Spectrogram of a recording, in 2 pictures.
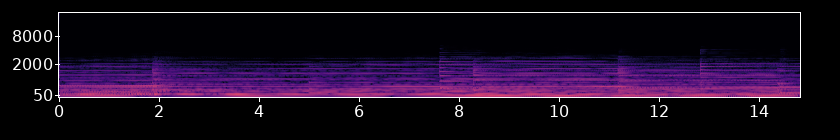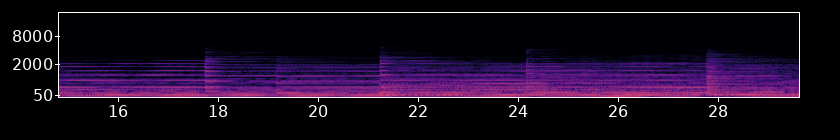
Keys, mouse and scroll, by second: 1.2 Return, 1.5-1.9 scroll up 1, 2.8-3.1 scroll down 1, 5.2 right click, 9.6 click, 10.7-11.1 scroll up 1, 13.1 click, 15.8 click.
